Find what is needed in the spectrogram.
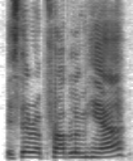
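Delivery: ordinary delivery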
